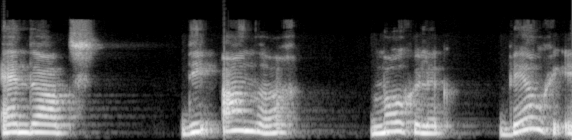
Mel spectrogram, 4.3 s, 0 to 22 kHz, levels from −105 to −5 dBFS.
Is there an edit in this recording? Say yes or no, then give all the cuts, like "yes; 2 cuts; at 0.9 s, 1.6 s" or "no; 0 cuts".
no; 0 cuts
